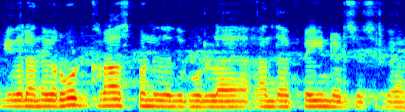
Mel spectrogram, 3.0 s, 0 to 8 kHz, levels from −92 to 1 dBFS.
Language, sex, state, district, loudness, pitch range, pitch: Tamil, male, Tamil Nadu, Kanyakumari, -17 LUFS, 150-165 Hz, 155 Hz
